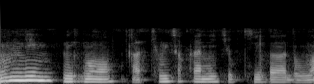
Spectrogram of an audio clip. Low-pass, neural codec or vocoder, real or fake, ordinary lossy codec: 5.4 kHz; codec, 32 kHz, 1.9 kbps, SNAC; fake; AAC, 32 kbps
